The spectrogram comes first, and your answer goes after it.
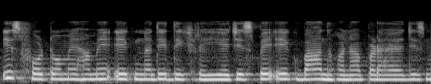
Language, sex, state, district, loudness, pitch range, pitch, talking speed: Hindi, female, Uttar Pradesh, Shamli, -13 LUFS, 225-245 Hz, 235 Hz, 235 wpm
